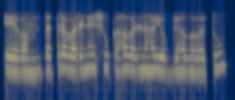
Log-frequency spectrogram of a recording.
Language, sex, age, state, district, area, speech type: Sanskrit, female, 18-30, Maharashtra, Washim, urban, conversation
